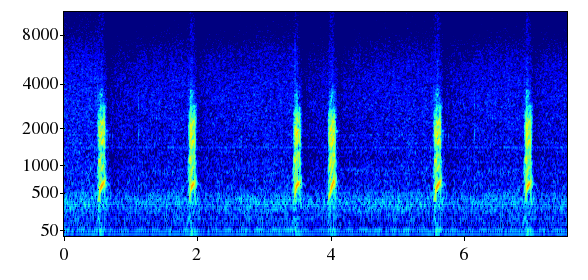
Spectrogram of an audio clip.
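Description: A coyote gives loud, coarse, sharply distinct aggressive barks, single and unevenly spaced.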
